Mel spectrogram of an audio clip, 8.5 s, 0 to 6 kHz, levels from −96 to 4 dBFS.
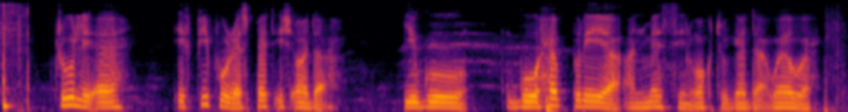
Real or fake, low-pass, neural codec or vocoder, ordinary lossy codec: real; 5.4 kHz; none; none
